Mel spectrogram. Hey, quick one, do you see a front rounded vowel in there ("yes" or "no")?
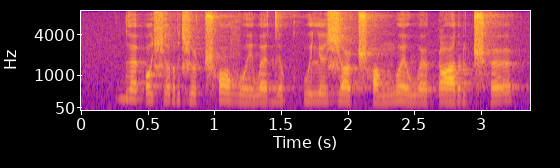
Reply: yes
